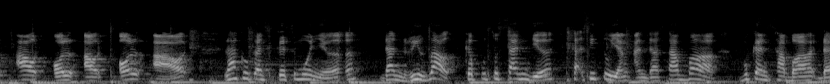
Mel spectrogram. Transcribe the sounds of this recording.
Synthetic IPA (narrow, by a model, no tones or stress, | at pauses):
awt̪̚ɔlawt̪̚ɔlawt̪̚lakukanskəsəmuaɲãdanrizalt̪̚kəput̪usandiəkaʔsit̪ujaŋandasaba | bukansabada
